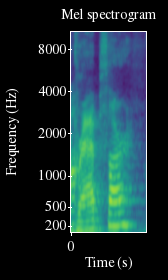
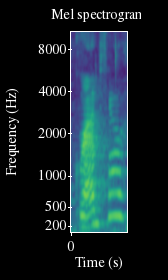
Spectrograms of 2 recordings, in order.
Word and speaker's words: Grabthar: By Grathmar's hammer, right? – right. – Wait, how does it? How is it pronounced? – Uh, Grabthar. – Grabthar.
